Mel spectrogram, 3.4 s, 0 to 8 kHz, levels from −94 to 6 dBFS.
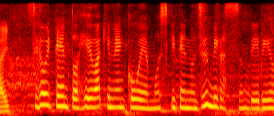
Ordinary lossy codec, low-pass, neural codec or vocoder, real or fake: none; 7.2 kHz; codec, 16 kHz, 2 kbps, X-Codec, HuBERT features, trained on balanced general audio; fake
